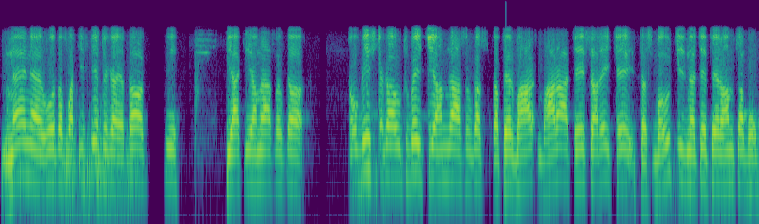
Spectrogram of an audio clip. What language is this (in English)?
Maithili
